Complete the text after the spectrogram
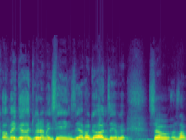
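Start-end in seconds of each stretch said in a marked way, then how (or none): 0.0-2.5 panicked Frenchman, high and loud; French friend's accent. Retold or imitated. French friend discovers his belongings are gone, agitated French accent. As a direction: put on a thick, fretting French accent. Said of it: "I had a French friend called Antoine".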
